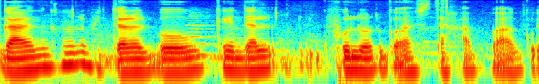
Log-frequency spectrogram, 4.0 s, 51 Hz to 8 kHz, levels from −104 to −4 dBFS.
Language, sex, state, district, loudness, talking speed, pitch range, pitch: Assamese, male, Assam, Kamrup Metropolitan, -17 LUFS, 135 wpm, 115-135 Hz, 125 Hz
